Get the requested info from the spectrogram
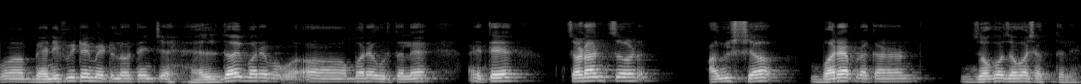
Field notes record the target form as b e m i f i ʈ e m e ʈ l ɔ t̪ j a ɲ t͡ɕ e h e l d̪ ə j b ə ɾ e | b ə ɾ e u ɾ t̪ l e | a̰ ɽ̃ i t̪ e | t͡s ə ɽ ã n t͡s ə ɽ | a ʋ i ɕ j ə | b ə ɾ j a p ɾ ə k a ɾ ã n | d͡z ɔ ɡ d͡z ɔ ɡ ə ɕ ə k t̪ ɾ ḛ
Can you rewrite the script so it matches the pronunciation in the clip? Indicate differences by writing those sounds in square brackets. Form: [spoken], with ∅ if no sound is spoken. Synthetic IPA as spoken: b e [n] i f i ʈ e m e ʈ l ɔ t̪ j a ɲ t͡ɕ e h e l d̪ ə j b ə ɾ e | b ə ɾ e u ɾ t̪ l e | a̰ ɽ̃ i t̪ e | t͡s ə ɽ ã n t͡s ə ɽ | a ʋ i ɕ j ə | b ə ɾ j a p ɾ ə k a ɾ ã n | d͡z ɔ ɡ d͡z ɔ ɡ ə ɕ ə k t̪ [l] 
